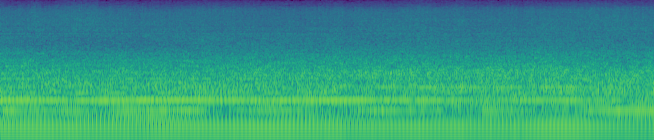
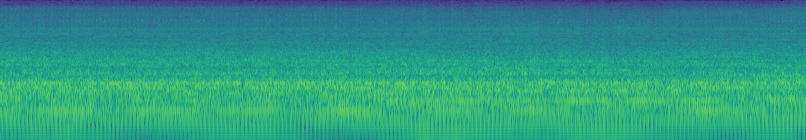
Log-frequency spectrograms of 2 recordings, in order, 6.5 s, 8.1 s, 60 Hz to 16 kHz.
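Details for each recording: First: Almost-new Honda HRX217 mower running after oil-leak work: steady engine hum while blades keep rotating even when they should stop; blade clutch not disengaging, adjustments to be checked. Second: Almost-new Honda HRX217 electric-start mower, previously leaking oil under the engine, stress-tested after repair with blade clutch checked: steady, even buzz with no misses, knocks or rattles; running smoothly, no further oil leak seen.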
